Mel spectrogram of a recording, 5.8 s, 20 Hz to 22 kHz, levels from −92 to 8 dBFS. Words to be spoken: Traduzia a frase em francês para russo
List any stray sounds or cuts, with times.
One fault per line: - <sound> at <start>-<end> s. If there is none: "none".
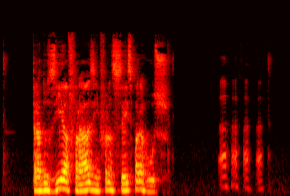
- laugh at 4.4-5.3 s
